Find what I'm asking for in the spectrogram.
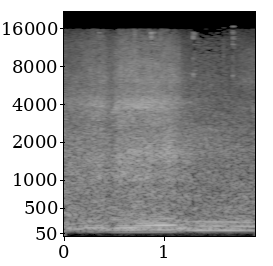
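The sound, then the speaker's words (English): Motorbikes riding past give a continuous low, rumbling engine drone that swells slightly in the middle and then holds steady, with no voices. “Listen. Those arseholes on their bikes. That's noise pollution.”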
